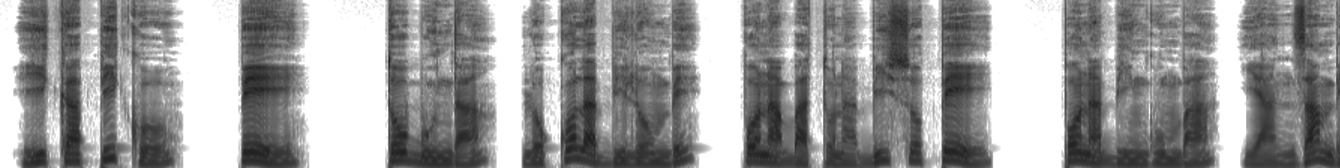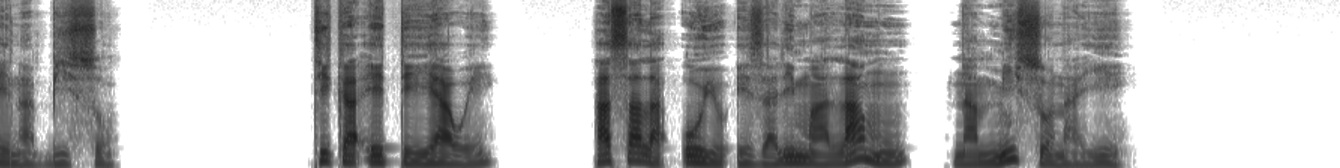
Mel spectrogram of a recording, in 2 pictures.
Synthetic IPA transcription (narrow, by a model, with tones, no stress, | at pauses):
ji˨ka˨pi˦ko˨ | pe˦ | to˦bu˨nda˨ | lo˨ko˦la˨bi˨lo˨mbe˦ | po˦na˨ba˨to˨na˨bi˦so˦pe˦ | po˦na˨bi˨ŋɡu˨mba˨ | ja˨nza˦mbe˨na˨bi˦so˦ | ti˦ka˦ʔe˦te˨ja˦we˨ | a˦sa˦la̰˨o˦jo˨ʔe˨za˨li˦ma˨la˦mu˨ | na˨mi˦so˨na̰˨je˦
